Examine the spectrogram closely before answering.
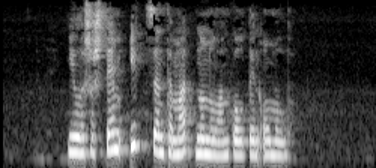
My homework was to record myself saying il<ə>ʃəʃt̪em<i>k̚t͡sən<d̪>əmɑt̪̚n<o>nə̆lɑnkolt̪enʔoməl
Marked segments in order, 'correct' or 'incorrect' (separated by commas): correct, correct, incorrect, incorrect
